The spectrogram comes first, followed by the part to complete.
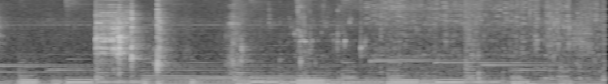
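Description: Wire whisk clinking against a stainless steel mixing bowl and splashing as it stirs a thin, watery batter, over soft background music.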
